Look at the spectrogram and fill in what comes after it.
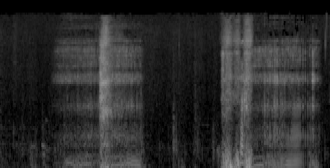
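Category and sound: vocal imitation, voice imitating loud snoring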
